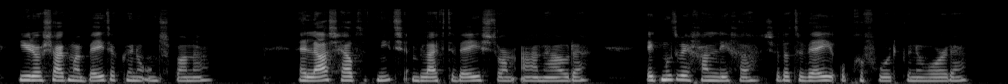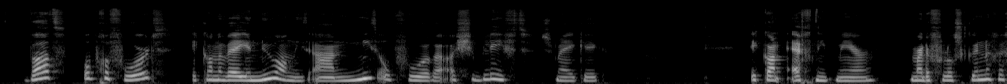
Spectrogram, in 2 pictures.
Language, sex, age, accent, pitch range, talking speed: Dutch, female, 20-39, Dutch, 175-210 Hz, 150 wpm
